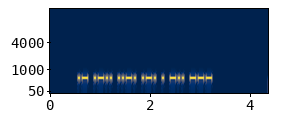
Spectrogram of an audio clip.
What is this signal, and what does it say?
Morse code, heard as a keyed tone, about 30 wpm, 550 Hz. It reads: ALFREDO
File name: Ultimate Word List / 30WPM Ultimate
